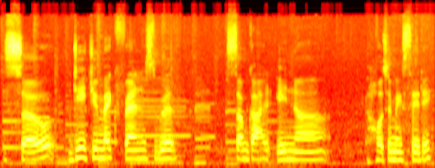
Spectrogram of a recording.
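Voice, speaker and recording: A man with a Vietnamese accent hosting a casual interview, asking questions in simple, halting phrases. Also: a little high, level tone, music in the background. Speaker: talk show host.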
